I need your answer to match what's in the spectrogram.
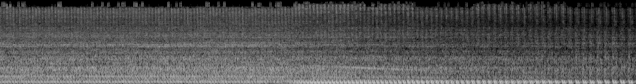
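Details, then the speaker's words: Onan 4000 KY generator after a new plug, oil, fuel filter and fuel pump, carb bowl and jets cleaned, and choke coil adjusted. Final result after turning the altitude adjustment screw counterclockwise to richen the mixture until the surging stopped: a steady, even drone with no hunting. "Using pliers, turn the screw counterclockwise slowly until the generator smooths out. Final result."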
